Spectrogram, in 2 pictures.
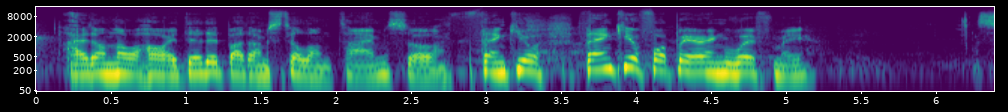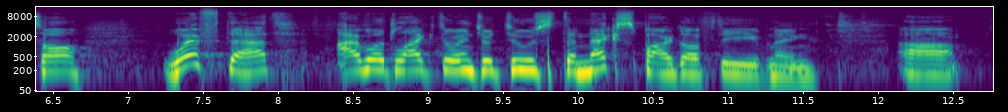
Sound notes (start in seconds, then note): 3.7 audience laughing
